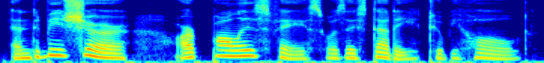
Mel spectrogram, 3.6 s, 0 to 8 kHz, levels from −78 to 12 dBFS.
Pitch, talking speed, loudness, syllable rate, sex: 180 Hz, 200 wpm, -18 LUFS, 4.9 syllables/s, female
